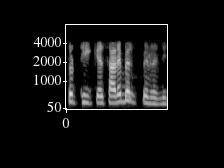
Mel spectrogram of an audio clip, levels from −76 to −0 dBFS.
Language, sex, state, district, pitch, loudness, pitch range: Hindi, female, Bihar, Purnia, 240 Hz, -20 LUFS, 235-265 Hz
